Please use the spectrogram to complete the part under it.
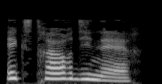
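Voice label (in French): "extraordinaire", French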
